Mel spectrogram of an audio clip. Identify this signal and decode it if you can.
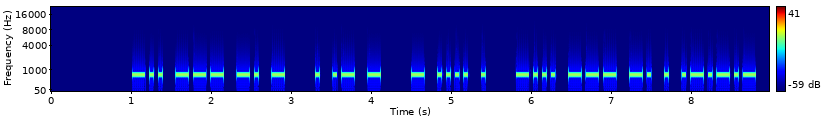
Morse code, heard as a keyed tone, about 22 wpm, 700 Hz. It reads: DONT EAT THE BONE.
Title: Sentences from Top 1600 Words 22wpm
